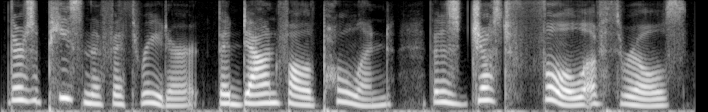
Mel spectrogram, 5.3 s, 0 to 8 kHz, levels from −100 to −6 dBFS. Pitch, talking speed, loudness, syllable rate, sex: 240 Hz, 180 wpm, -17 LUFS, 4.9 syllables/s, female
